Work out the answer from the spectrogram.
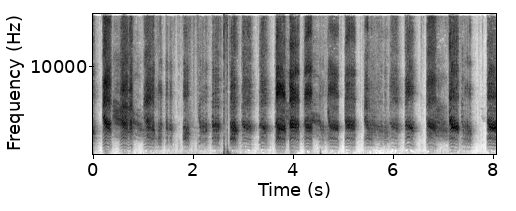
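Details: Captive hand-raised common grackle fledglings and starlings in a feeding frenzy, still demanding to be hand fed: a dense, nonstop stream of overlapping harsh, scratchy squawks from several birds, with a couple of soft thuds.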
